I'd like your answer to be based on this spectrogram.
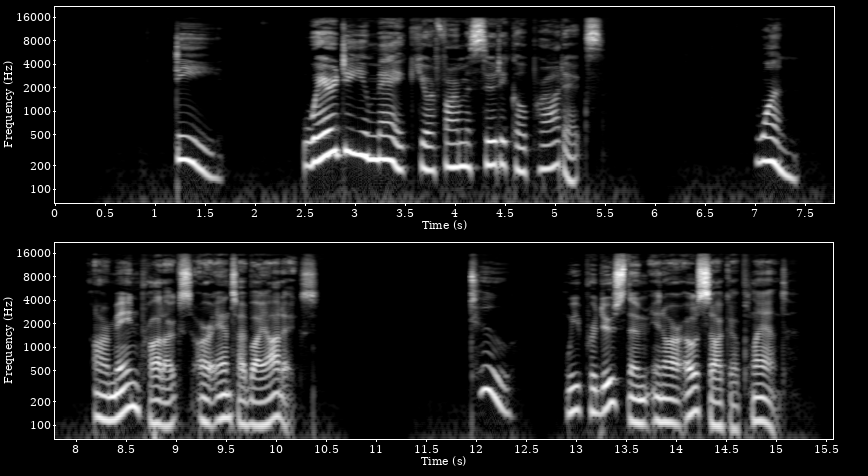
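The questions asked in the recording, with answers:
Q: Where do you make your pharmaceutical products?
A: 2: We produce them in our Osaka plant.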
